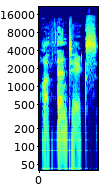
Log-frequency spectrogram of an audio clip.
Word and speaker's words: AU10TIX: The Israel-based company called Authentics, and that's, I had to look it up because it's spelled AU10TIX, so Authentics.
